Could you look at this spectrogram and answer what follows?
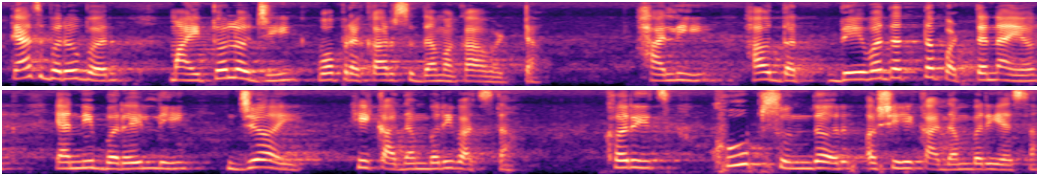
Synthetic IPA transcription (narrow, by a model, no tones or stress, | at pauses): t̪jat͡sbəɾobəɾmajt̪olɔd͡ʑiːʋəpɾəkaɾsud̪ʱːaməkaːʋəɽt̪a | haliːhawd̪əd̪eʋəd̪ət̪ːəpəʈːənajəkjanːiːbəɾəjlːiːd͡ʑəjhiːkad̪əmbəɾiːʋat͡st̪a | kʰəɾiːt͡skʰuːbsund̪əɾəɕiːɦikad̪əmbəɾiːəsa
